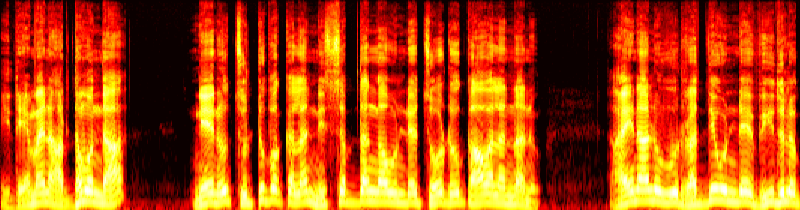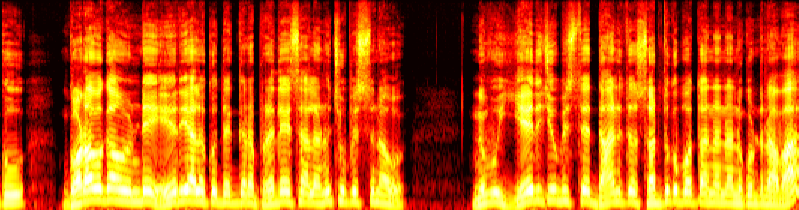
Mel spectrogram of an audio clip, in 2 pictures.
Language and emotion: Telugu, angry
